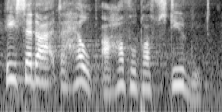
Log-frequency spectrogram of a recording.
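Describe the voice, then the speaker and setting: An actor playing an earnest, polite teenage schoolboy hero in a video game, with a plain English accent. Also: male voice, high-pitched, expressive, fast, fairly bright tone, a little hiss or hum. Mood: curious. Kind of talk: video game cutscene acting. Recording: hall reverb, game music behind.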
